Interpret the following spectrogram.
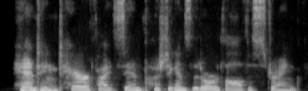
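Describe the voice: A plain reading-aloud voice with fairly even intonation.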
